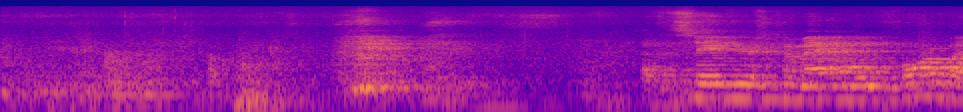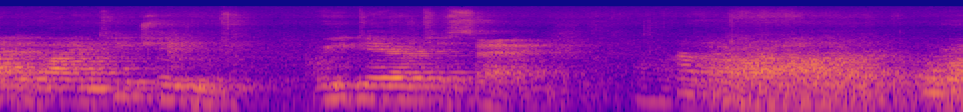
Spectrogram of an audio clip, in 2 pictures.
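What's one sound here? A middle-aged man chants in a slow, sung voice in an echoing room.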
